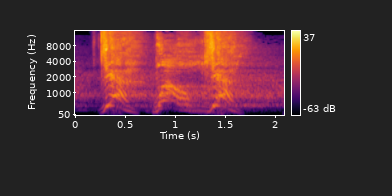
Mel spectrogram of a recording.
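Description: A break in a hip-hop track: the bass drops out, leaving three short shouted vocal calls about half a second apart, each sliding up and then down in pitch, with an echo trailing after them.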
